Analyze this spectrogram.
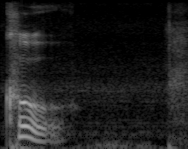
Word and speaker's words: coup: And the last word is coup. Remember, P is not pronounced.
